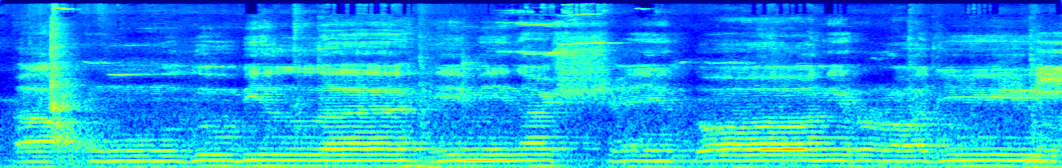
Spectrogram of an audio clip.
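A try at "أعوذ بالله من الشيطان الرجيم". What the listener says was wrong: Jangan sampai keluar dari hidung ya Pak De. Minasya, bukan minasyai, sya minasyaipo.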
